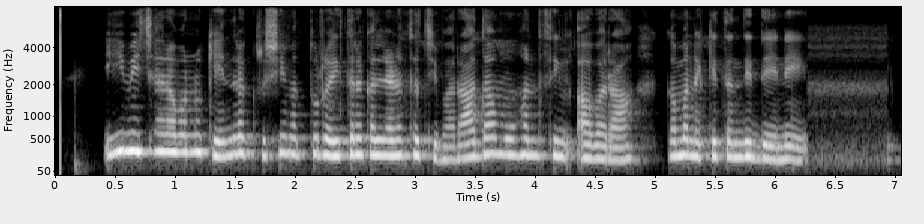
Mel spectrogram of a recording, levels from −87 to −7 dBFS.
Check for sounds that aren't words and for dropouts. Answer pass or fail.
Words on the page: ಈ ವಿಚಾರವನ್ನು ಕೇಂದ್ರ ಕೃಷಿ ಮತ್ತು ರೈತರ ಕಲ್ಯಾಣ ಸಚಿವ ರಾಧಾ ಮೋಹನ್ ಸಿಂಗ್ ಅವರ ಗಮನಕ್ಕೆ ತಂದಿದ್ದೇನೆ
pass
